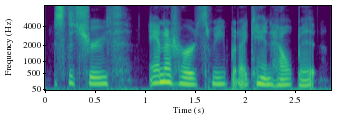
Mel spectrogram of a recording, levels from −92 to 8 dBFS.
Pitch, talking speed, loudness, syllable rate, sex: 175 Hz, 250 wpm, -20 LUFS, 5.0 syllables/s, female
